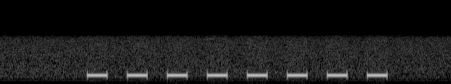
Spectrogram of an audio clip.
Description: Telephone call progress tone (single-tone plan, as in most of Europe), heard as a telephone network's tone, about 420 Hz, 0.2 s on and 0.2 s off, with hum. Congestion tone.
